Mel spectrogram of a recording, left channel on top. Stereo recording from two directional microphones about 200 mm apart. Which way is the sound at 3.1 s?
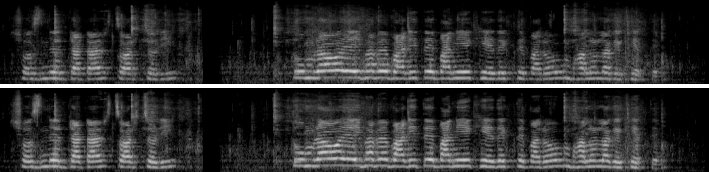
45° right (ahead or behind).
